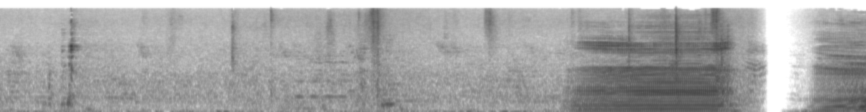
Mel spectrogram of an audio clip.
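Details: Cow lowing: after several seconds of soft background noise and scattered ticks, a loud, rich moo swells up, breaks off briefly, then resumes.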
